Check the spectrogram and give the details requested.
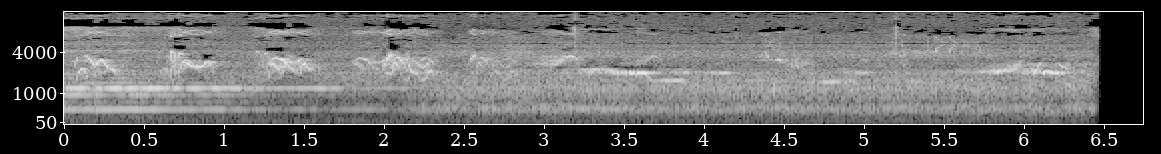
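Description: Birds chirping in quick repeated calls, over a held musical note that fades out about two seconds in. The sound cuts off suddenly near the end.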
